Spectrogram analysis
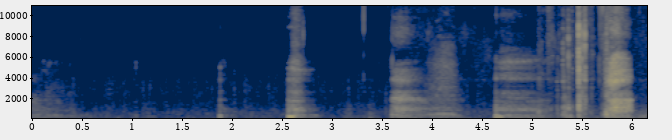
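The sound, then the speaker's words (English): Rustling and crinkling of papers and textbooks being shuffled and moved off a bed, with several sharp crisp bursts and soft thumps spread across a few seconds, and no talking. “Ow. I just got a paper cut, I think.”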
